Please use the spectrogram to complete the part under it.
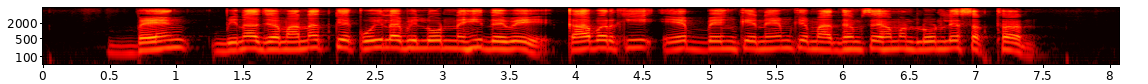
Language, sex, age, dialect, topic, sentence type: Chhattisgarhi, female, 46-50, Eastern, banking, question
